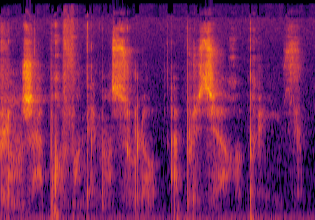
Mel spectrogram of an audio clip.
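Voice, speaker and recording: Someone whispers at a very slow pace in a calm tone. Noticeable background noise is present. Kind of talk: fairy tale reading. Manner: whispered; soft, calm.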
